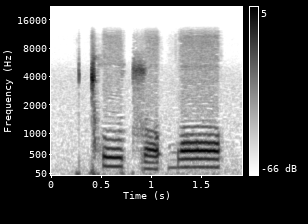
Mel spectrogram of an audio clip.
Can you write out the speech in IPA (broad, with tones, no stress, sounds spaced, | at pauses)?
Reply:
ǀʰ o˦ t͡s ɔ˨ ʔ b ɔ˦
